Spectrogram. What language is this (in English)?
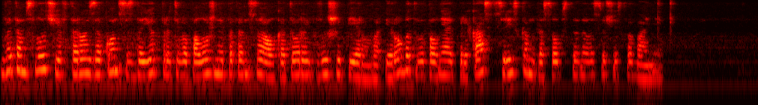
Russian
